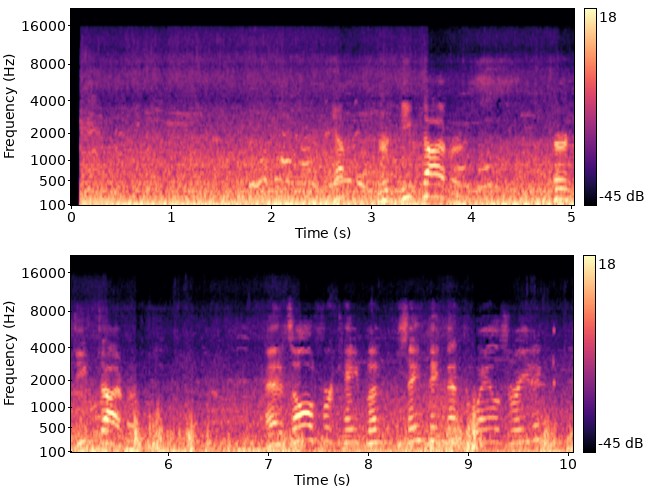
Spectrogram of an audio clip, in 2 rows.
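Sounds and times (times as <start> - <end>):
boat engine humming: 0.1 - 10.0.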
